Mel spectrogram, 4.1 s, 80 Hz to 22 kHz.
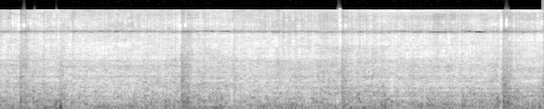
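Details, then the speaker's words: Ornithopter gear train, unoiled and untuned straight off the CNC machine, turning slowly: smooth high gear whir with a sharp click about every 1.2 seconds as the glide locks engage; normal operation. "again that clicking is just the glide walk engaging isn't it in there to come up and then they drop down"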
